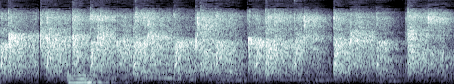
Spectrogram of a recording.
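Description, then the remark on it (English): An audience claps their hands together for a visiting minister in a steady, dense wash of applause that fills the room, with a brief voice cutting through near the start. “And I want you to clap your hands for this brother.”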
